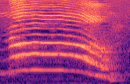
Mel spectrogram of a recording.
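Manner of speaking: a squealing emphatic no; shrieked no. Real, not acted. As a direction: cry out no in mock horror. Emphatic refusal.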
